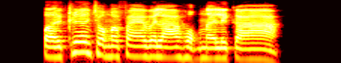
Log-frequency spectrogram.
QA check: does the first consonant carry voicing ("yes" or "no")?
no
